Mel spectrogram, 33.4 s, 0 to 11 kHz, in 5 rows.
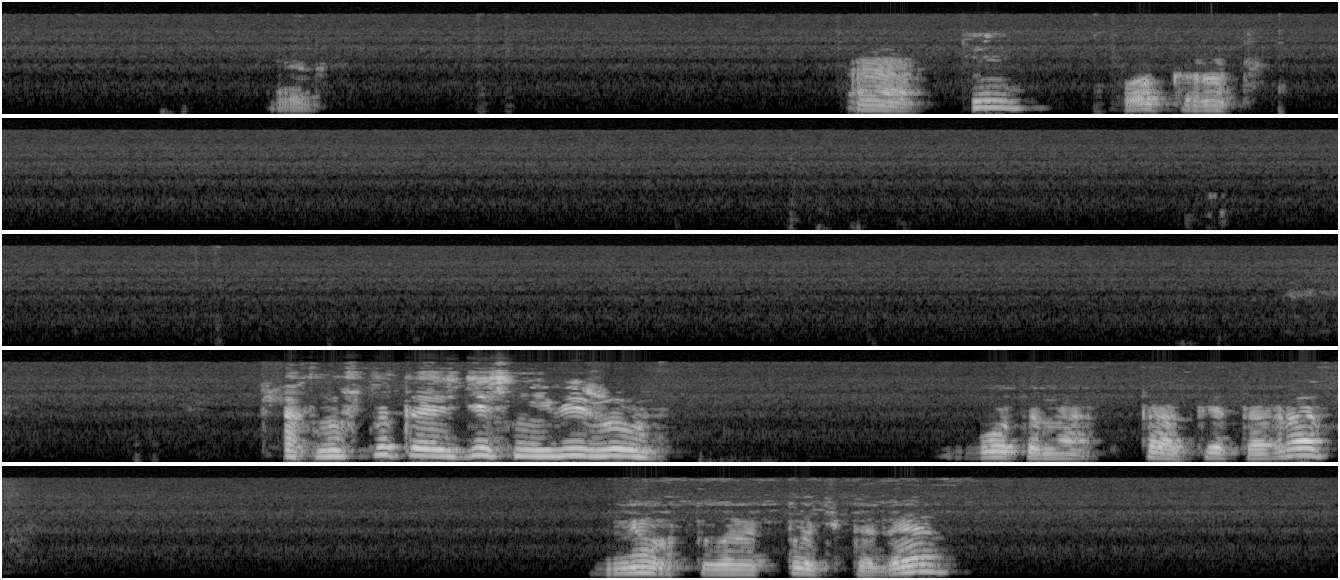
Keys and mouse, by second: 0.8 r, 4.2 a, 4.6 i, 6.4-10.6 drag, 10.9 space, 14.3 click, 19.3 space, 20.6 click, 23.3-33.4 drag.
